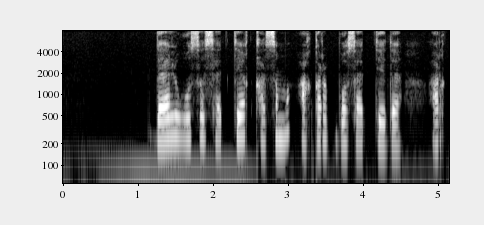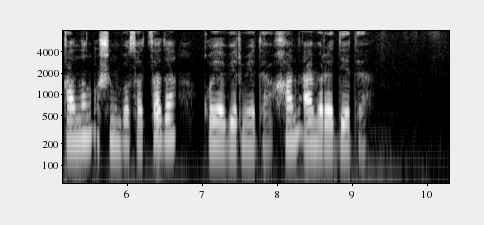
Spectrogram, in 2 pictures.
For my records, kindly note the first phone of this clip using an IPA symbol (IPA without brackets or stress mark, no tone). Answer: d̪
